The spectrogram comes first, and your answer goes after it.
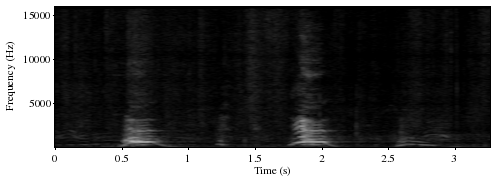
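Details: Young beagle puppies on Amami Oshima, Japan, recorded as filmed: two loud yappy barks about 1.3 seconds apart, then a softer descending whine, with small squeaks in between.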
